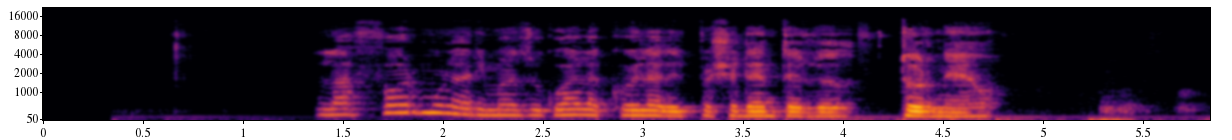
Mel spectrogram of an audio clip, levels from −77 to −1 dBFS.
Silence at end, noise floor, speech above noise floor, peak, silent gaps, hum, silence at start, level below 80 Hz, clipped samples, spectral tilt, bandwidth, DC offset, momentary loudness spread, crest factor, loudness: 0.1 s; -63 dBFS; 41 dB; -4 dBFS; none; none; 0.65 s; -52 dBFS; under 0.1%; -5 dB/octave; 15 kHz; under 0.1%; 13 LU; 22 dB; -23 LUFS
